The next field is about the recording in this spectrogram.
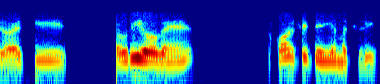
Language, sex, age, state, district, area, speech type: Hindi, male, 30-45, Uttar Pradesh, Bhadohi, rural, conversation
